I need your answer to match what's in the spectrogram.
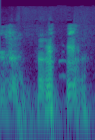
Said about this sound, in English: Is that what that wind was? Okay. Yeah. No, that was a fart.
